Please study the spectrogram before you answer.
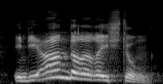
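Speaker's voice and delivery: laut und viel höher gerufen; Schrei. Acted. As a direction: schreit die Richtung hinaus. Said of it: "schreit Kokosnuss". (Kokosnuss schreit dem Büffel zu, laut und hoch)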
